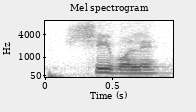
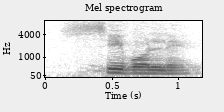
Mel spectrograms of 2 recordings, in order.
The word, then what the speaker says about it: Shibolet: Por su manera de hablar, Esto se convirtió en un factor tan importante, porque la manera de distinguir era di Shibolet. Pero ellos decían Sibolet. Era para ellos difícil pronunciar Shi.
